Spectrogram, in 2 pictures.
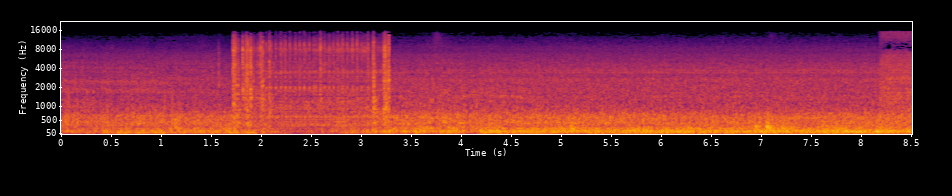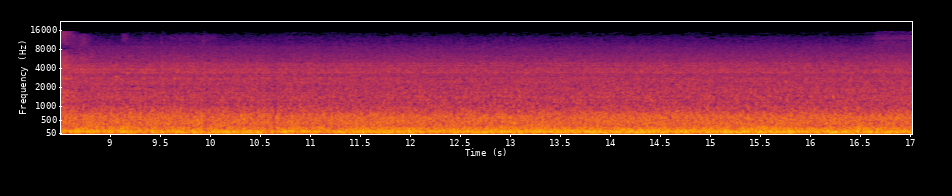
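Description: Steady low rumble of a TER commuter train, heard from inside the carriage as it runs into a station. It grows louder from about four seconds in. About two seconds in, a short rattle of closely spaced clicks lasts a second or so.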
